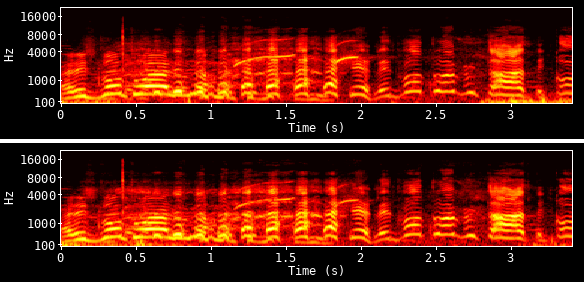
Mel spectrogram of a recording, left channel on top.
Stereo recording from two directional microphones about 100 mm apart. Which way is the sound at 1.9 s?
65° left (ahead or behind).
